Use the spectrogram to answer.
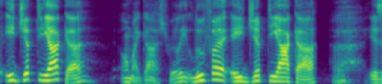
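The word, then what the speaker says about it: Luffa: Lofah Egyptiaaka is its scientific name. Lofah is spelled L U FFA and the shell of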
